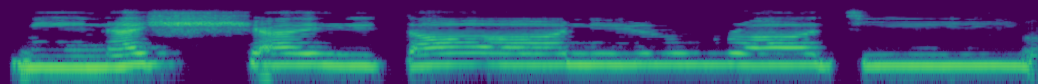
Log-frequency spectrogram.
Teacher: Ya, taunya kurang tebal ya, kurang angkat pangkal lidah ya.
